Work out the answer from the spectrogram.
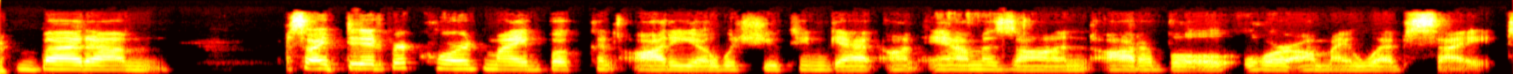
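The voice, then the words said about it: American accent. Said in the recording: “I have this nice American accent”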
